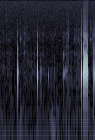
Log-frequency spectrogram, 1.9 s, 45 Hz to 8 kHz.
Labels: {"label": "biophony, knock croak", "recorder": "SoundTrap 300"}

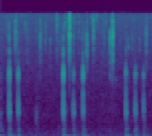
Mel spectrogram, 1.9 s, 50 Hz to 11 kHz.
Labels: {"label": "biophony, knock", "recorder": "SoundTrap 300"}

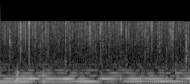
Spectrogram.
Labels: {"label": "biophony, midshipman", "recorder": "SoundTrap 500"}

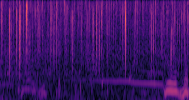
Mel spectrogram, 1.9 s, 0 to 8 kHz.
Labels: {"label": "biophony, cascading saw", "recorder": "SoundTrap 600 or HydroMoth"}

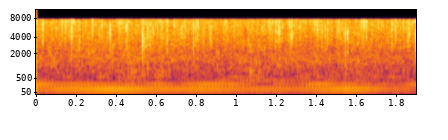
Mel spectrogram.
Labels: {"label": "biophony, midshipman", "recorder": "SoundTrap 500"}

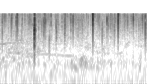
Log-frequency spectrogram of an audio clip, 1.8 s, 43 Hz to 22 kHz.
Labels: {"label": "biophony", "recorder": "SoundTrap 300"}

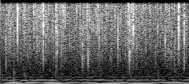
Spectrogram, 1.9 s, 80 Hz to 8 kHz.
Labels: {"label": "biophony, midshipman", "recorder": "SoundTrap 500"}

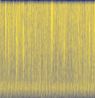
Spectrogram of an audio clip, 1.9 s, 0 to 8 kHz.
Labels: {"label": "biophony, rattle", "recorder": "SoundTrap 500"}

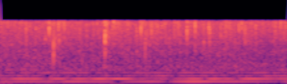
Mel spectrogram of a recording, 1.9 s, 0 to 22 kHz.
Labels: {"label": "biophony, midshipman", "recorder": "SoundTrap 500"}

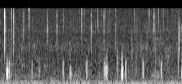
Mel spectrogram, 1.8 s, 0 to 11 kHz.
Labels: {"label": "biophony, knock croak", "recorder": "SoundTrap 300"}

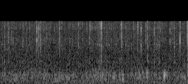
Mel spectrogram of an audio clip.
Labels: {"label": "ambient", "recorder": "HydroMoth"}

